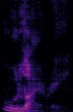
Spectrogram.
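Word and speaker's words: Úlairi: He puts the accent. I believe he wants me to stress the first syllable, Ulairi. I find that difficult to do. But yes, the Ulairi.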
